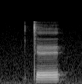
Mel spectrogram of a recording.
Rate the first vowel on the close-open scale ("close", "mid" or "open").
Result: mid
